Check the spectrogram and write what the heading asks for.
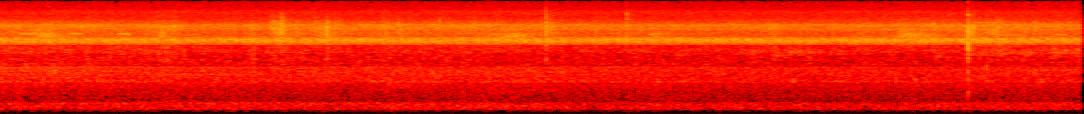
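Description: Faint, steady high-pitched insect drone over low outdoor ambience, with a single small click near the end.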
